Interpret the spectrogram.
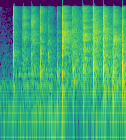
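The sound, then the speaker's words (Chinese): Two people clap their hands, a quick run of about a dozen sharp, crisp claps at a fairly steady pace, moderately loud, with no talking. “鼓掌的两个人分别是，自我介绍一下吧，我忘了你叫什么了。”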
